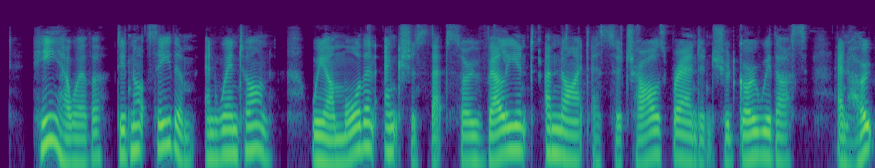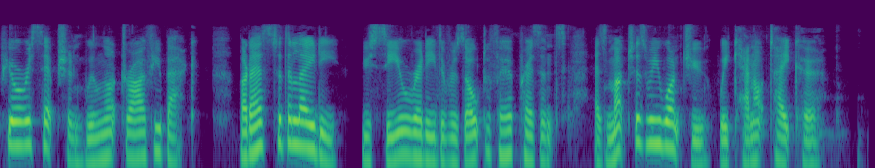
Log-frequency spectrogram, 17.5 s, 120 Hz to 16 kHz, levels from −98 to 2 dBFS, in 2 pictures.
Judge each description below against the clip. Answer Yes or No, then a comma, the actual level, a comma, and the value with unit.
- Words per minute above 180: Yes, average, 200 wpm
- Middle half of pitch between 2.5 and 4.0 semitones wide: No, average, 5.0 semitones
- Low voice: No, medium, 165 Hz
